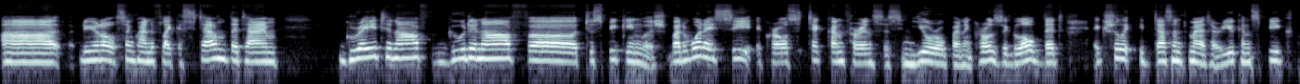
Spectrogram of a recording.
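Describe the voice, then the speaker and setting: A woman's voice: medium pitch, normal speed, fairly bright tone. A woman from Ukraine with a Ukrainian accent, hosting and asking thoughtful questions in careful second-language English, over a video call. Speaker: host. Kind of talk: interview questions.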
